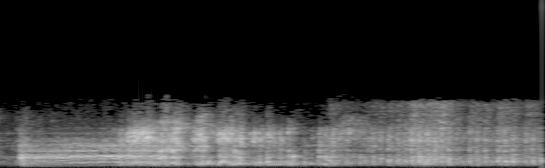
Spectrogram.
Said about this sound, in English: There you are, Rochester. The motor's going. Back the car out of the garage.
